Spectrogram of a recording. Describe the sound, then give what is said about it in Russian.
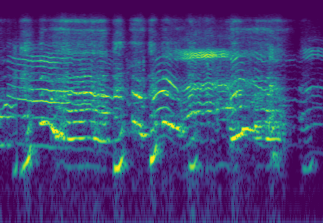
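A second set of newborn triplets, two boys and a girl, squeak and cry in steady, overlapping wails, their high, wavering pitches rising and falling. The crying goes on almost without a break before fading into a brief whimper at the end. “Слышь, вторые пищат, заогукали.”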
